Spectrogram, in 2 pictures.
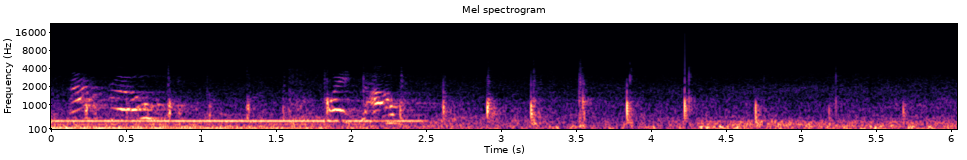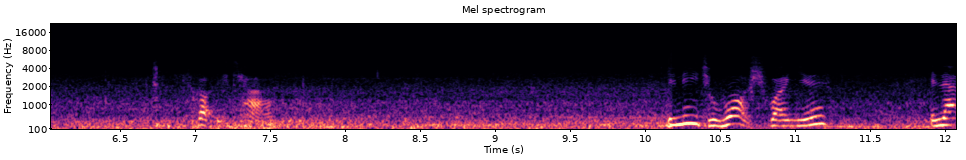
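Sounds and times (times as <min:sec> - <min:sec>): held musical notes: 0:00.0 - 0:02.7
hard-soled footsteps on pavement: 0:00.2 - 0:07.0.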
